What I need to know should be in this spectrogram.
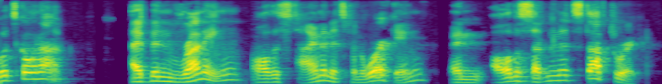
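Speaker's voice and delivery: plain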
